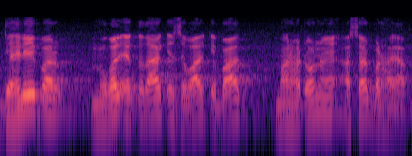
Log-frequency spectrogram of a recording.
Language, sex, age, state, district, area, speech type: Urdu, male, 60+, Delhi, North East Delhi, urban, spontaneous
